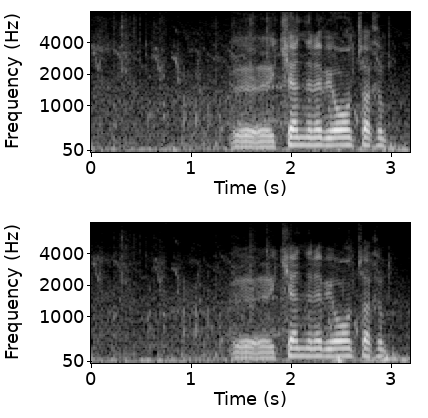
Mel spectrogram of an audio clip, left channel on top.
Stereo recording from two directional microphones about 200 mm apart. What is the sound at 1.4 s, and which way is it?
Speech, 15° left (ahead or behind).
